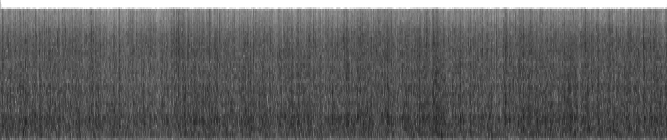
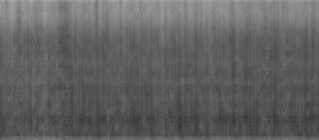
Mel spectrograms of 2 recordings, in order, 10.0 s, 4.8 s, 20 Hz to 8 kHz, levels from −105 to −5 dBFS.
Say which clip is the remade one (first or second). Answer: second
